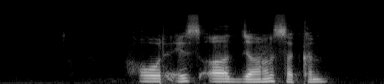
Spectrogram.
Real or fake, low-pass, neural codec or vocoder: fake; 10.8 kHz; codec, 16 kHz in and 24 kHz out, 0.8 kbps, FocalCodec, streaming, 65536 codes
